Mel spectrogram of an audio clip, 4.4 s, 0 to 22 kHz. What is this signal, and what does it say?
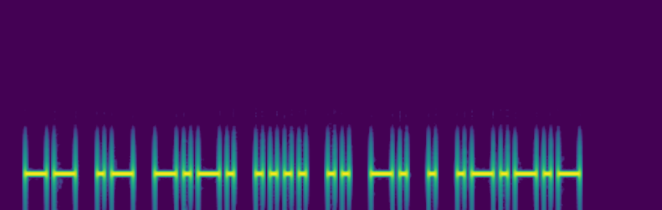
Morse code, heard as a keyed tone, about 25 wpm, 700 Hz. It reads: MACHINE.
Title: A Sound Of Thunder 25wpm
